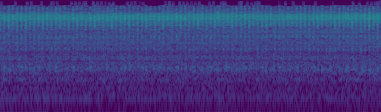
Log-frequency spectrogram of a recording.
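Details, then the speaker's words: Used Honda Jazz, inspected before purchase, bonnet open, idle rpm stable even with AC on; light quick even ticking with steady hiss, no odd or rough sounds, sewing-machine-like Honda engine; normal idle. "nggak ada suara aneh kan, suara kesingan, suara kasar nggak ada. Khasnya mesin Honda, seperti mesin jahit ya teman-teman."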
